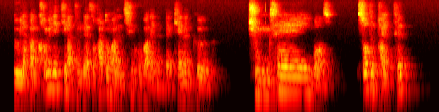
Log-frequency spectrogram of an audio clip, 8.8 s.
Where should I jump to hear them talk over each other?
none

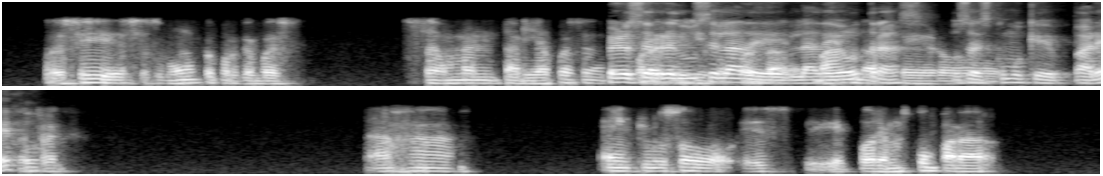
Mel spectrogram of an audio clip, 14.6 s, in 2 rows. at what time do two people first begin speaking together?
4.2 s

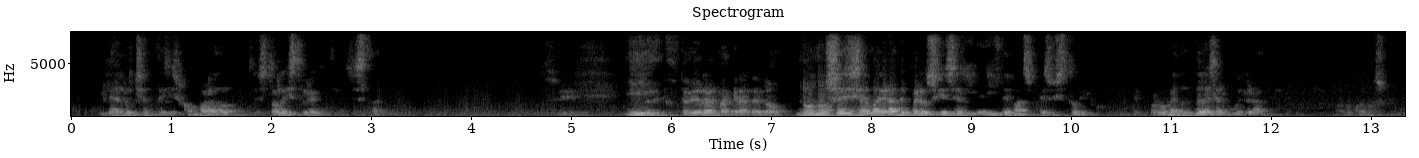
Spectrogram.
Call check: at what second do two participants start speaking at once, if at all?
none

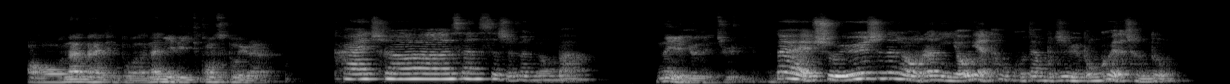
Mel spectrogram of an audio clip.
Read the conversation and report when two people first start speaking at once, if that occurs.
none

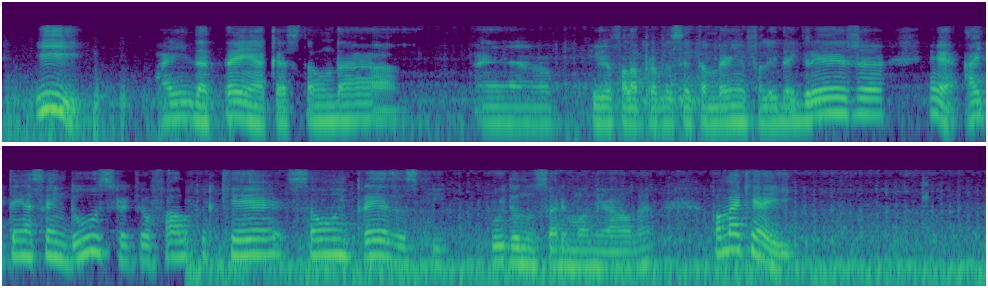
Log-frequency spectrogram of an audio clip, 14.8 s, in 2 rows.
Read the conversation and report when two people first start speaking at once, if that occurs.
none

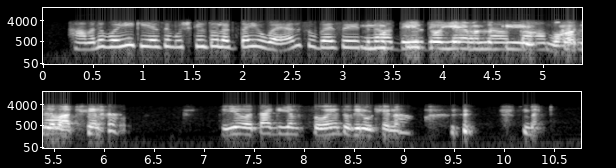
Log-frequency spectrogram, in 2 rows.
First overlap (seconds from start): 3.2 s

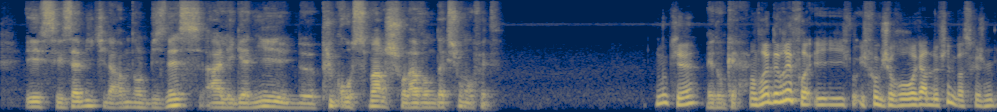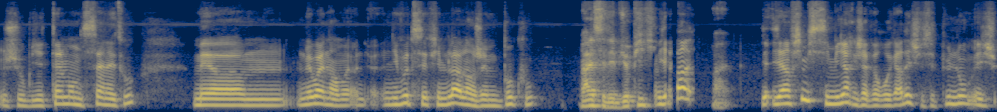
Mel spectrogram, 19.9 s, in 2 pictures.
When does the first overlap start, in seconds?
none

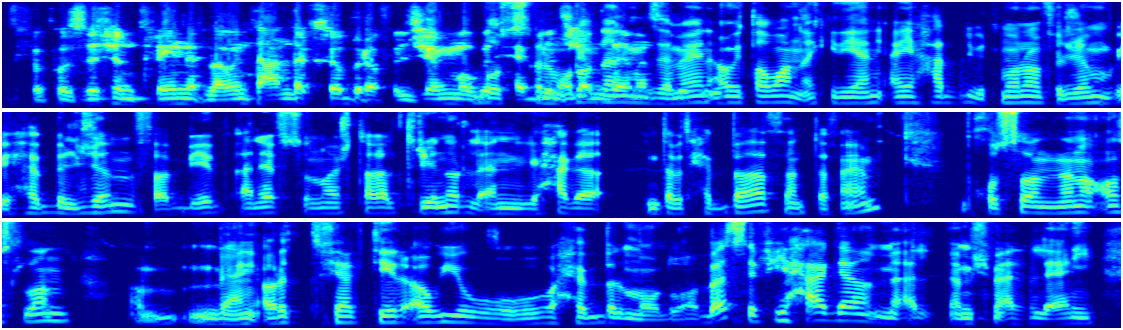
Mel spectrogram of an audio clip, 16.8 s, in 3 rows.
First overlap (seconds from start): 2.3 s

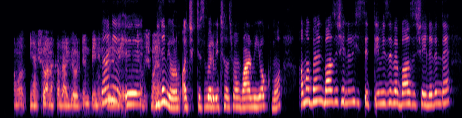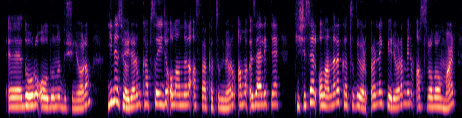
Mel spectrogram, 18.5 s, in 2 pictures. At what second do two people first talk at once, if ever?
2.0 s

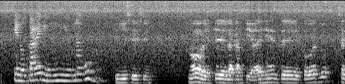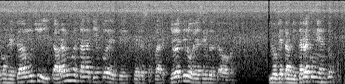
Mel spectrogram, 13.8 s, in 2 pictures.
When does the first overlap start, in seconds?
none

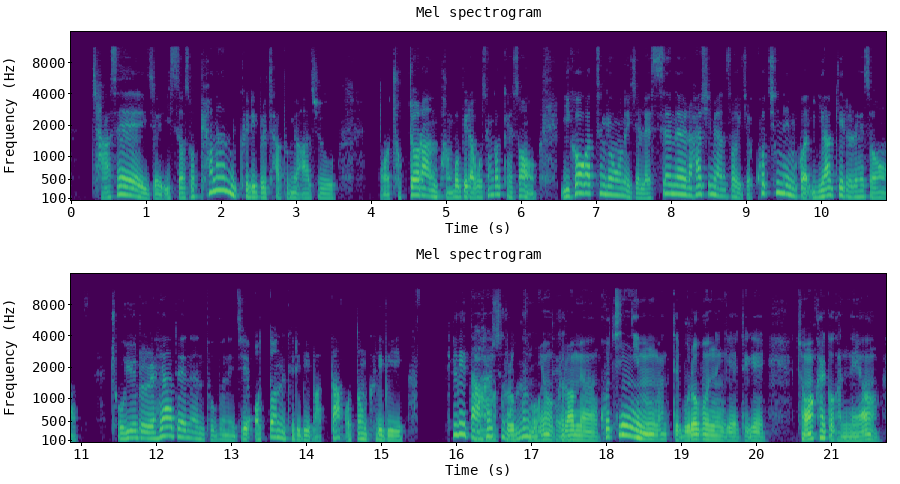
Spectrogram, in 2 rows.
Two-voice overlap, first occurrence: 16.2 s

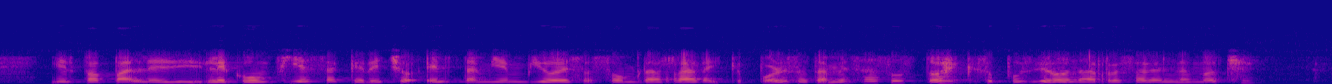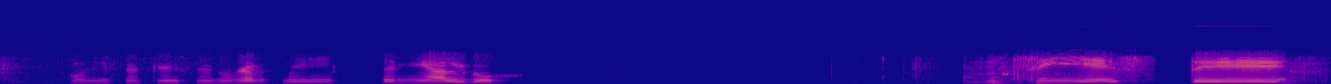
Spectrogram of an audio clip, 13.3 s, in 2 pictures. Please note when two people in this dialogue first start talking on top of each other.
none

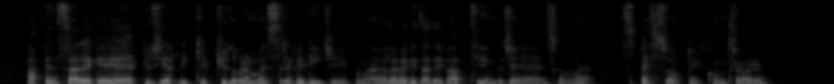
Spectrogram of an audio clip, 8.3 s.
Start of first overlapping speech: none

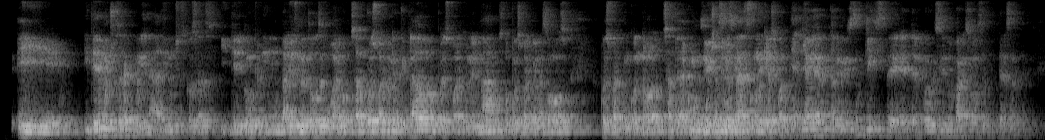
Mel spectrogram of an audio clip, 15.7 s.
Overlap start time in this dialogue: 10.5 s

